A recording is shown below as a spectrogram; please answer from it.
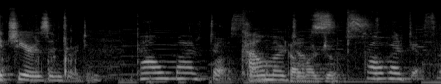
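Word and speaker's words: გაუმარჯოს: Kaumarjos.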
